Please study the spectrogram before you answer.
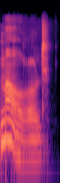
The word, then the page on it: mould: British English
